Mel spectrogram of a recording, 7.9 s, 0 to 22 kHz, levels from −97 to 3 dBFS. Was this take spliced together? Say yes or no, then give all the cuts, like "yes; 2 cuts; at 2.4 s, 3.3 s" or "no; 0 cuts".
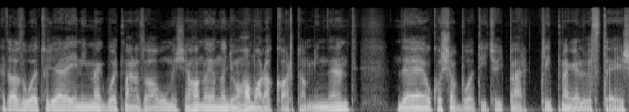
no; 0 cuts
